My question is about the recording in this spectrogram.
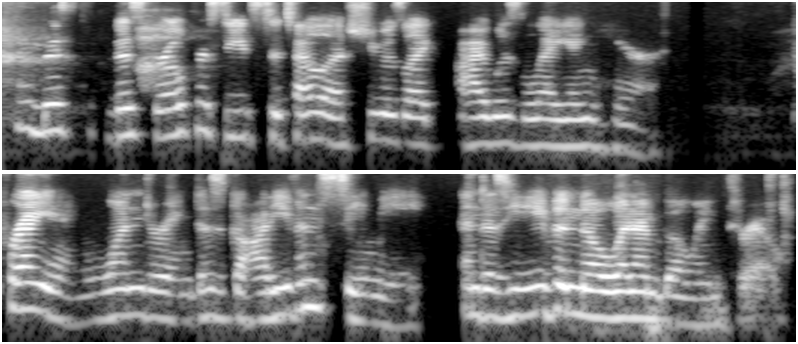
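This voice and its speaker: A woman in her twenties, a guest on an interview, recounting a story in a casual, animated way and acting out the lines people said. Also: medium pitch, unhurried, low-quality recording. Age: 20s. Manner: animated, acts out quoted dialogue. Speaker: guest missionary.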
